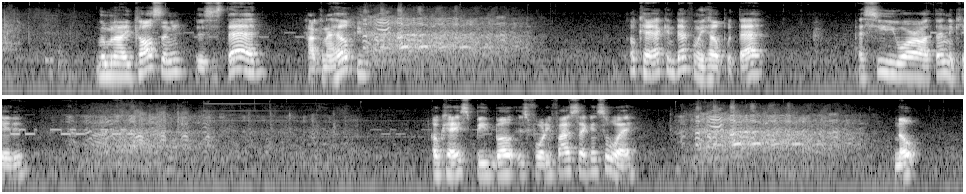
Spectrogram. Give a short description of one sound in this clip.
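A man talks animatedly into a phone up close.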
